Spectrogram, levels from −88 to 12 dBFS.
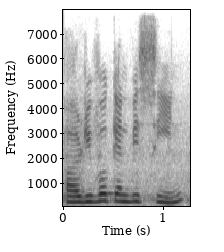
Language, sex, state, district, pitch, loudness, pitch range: English, female, Assam, Kamrup Metropolitan, 255 Hz, -13 LUFS, 230-275 Hz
